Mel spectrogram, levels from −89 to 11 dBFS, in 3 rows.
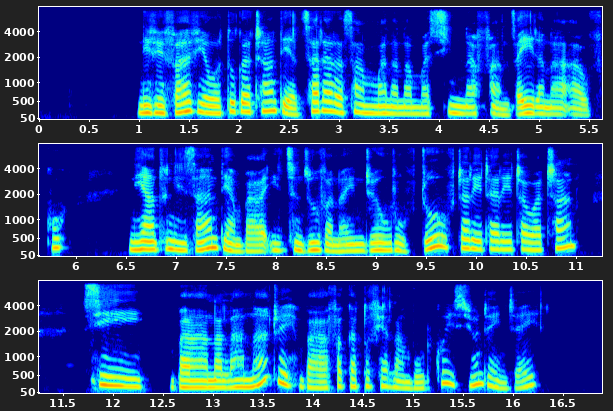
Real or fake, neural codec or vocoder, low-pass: real; none; 7.2 kHz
